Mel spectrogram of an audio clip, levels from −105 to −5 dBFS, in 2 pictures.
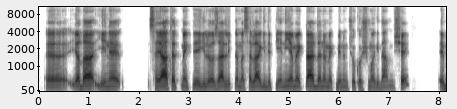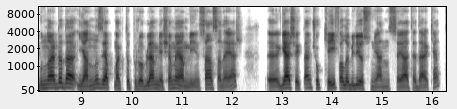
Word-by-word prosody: eee, 90 Hz, 0 st, -1 dB
ya 105 Hz, +1 st, +2 dB
da 110 Hz, -1 st, +7 dB
yine 100 Hz, +1 st, -1 dB, 0.6 s
seyahat -, -, +5 dB
etmekle 100 Hz, 0 st, -1 dB
ilgili 100 Hz, 0 st, -4 dB
özellikle 95 Hz, 0 st, -1 dB
mesela 95 Hz, 0 st, 0 dB
gidip 95 Hz, +1 st, -7 dB
yeni 90 Hz, +2 st, -4 dB
yemekler 105 Hz, 0 st, +3 dB
denemek 95 Hz, -4 st, -5 dB
benim 90 Hz, -1 st, -8 dB
çok -, -, -11 dB
hoşuma 85 Hz, -2 st, -7 dB
giden 85 Hz, -1 st, -8 dB
bir -, -, -9 dB
şey. -, -, 0 dB, 0.6 s
E, 120 Hz, -, -1 dB
bunlarda 155 Hz, +5 st, +2 dB
da 165 Hz, -2 st, +5 dB
yalnız 110 Hz, +9 st, 0 dB
yapmakta 135 Hz, -1 st, -1 dB
problem 120 Hz, +4 st, 0 dB
yaşamayan 110 Hz, -4 st, 0 dB
bir 95 Hz, 0 st, -2 dB
insansan 95 Hz, 0 st, -2 dB
eğer, 90 Hz, -, -3 dB, 0.5 s
eee, 95 Hz, 0 st, 0 dB
gerçekten 155 Hz, +2 st, +4 dB
çok 145 Hz, -2 st, -7 dB
keyif 135 Hz, +4 st, +1 dB
alabiliyorsun 130 Hz, -5 st, 0 dB
yalnız 90 Hz, +1 st, -5 dB
seyahat 90 Hz, -1 st, -1 dB
ederken. 90 Hz, -1 st, -4 dB
105 Hz, 135 wpm, -25 LUFS, 95-130 Hz, 0.6 s, da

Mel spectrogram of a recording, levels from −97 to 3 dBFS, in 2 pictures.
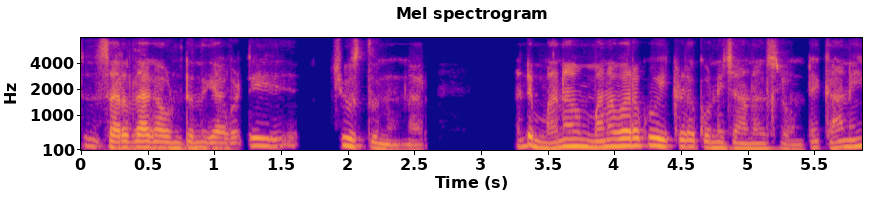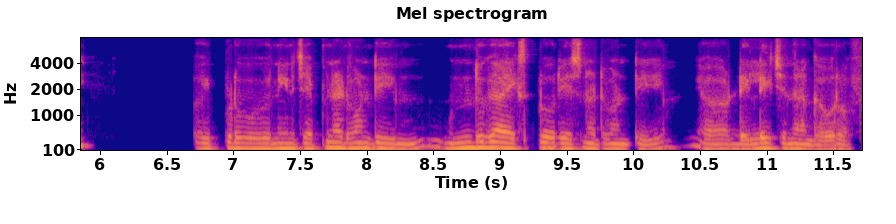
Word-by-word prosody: చు 200 Hz, -, -11 dB, 0.2 s
సరదాగా 160 Hz, 0 st, +5 dB
ఉంటుంది 150 Hz, +1 st, -1 dB
గాబట్టీ, 140 Hz, +9 st, -1 dB, 0.6 s
చూస్తునున్నారు. 120 Hz, -, -1 dB, 0.7 s
అంటే 180 Hz, -, +4 dB
మనం 185 Hz, +6 st, +5 dB, 0.2 s
మన 170 Hz, +3 st, +3 dB
వరకు 200 Hz, +1 st, +5 dB
ఇక్కడ 175 Hz, -1 st, -2 dB
కొన్ని 150 Hz, -2 st, 0 dB
ఛానల్స్‌లో 130 Hz, -1 st, -1 dB
ఉంటాయి. 155 Hz, +8 st, -9 dB
కానీ 175 Hz, +5 st, 0 dB, 0.9 s
ఆహ్, 135 Hz, -, -5 dB
ఇప్పుడూ 140 Hz, +1 st, -5 dB, 0.3 s
నేను 130 Hz, 0 st, 0 dB
చెప్పినటువంటీ 140 Hz, +1 st, -1 dB, 0.5 s
ముందుగా 150 Hz, +3 st, +2 dB
ఎక్స్‌ప్లోర్ 140 Hz, 0 st, -1 dB
జేషినటువంటీ 125 Hz, -2 st, -2 dB, 0.4 s
ఆహ్, 120 Hz, 0 st, -5 dB
ఢిల్లీకి 130 Hz, +3 st, +2 dB
చెందిన 125 Hz, -2 st, -2 dB
గౌరవ్, 115 Hz, +1 st, -5 dB
140 Hz, 130 wpm, -26 LUFS, 130-155 Hz, 0.9 s, సరదాగా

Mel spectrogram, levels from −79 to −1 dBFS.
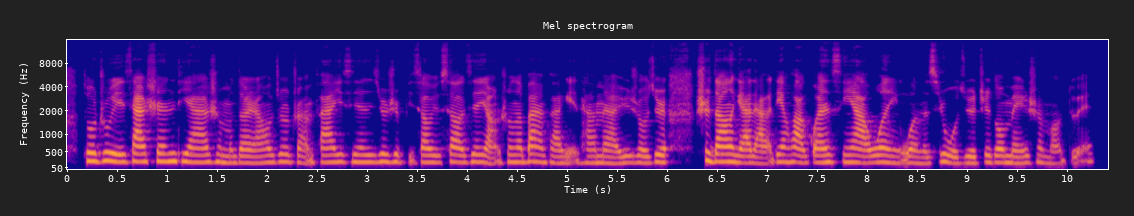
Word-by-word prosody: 多 235 Hz, -1 st, +4 dB
注 230 Hz, +1 st, +3 dB
意 215 Hz, -, +4 dB
一 -, -, +1 dB
下 220 Hz, +1 st, +6 dB
身 225 Hz, 0 st, +2 dB
体 225 Hz, -, +1 dB
啊” 200 Hz, -1 st, +1 dB
什 215 Hz, -1 st, -2 dB
么 185 Hz, -1 st, -3 dB
的， 190 Hz, -1 st, 0 dB
然 180 Hz, 0 st, -2 dB
后 195 Hz, +1 st, -2 dB
就 215 Hz, +2 st, -3 dB
是 215 Hz, -, -2 dB
转 195 Hz, -2 st, -5 dB
发 200 Hz, +1 st, 0 dB
一 210 Hz, -, -1 dB
些 205 Hz, 0 st, -3 dB
就 215 Hz, +1 st, 0 dB
是 215 Hz, +1 st, -1 dB
比 200 Hz, -, -11 dB
较 200 Hz, -1 st, -1 dB
有 195 Hz, -, -4 dB
效 205 Hz, +1 st, 0 dB
一 195 Hz, -, -2 dB
些 210 Hz, +1 st, -2 dB
养 195 Hz, -, -1 dB
生 205 Hz, -1 st, -4 dB
的 205 Hz, -, 0 dB
办 210 Hz, -1 st, +1 dB
法 180 Hz, -2 st, -3 dB
给 -, -, -5 dB
他 185 Hz, 0 st, -5 dB
们 185 Hz, -1 st, -2 dB
啊， 170 Hz, -1 st, -1 dB
有 185 Hz, +2 st, -3 dB
时 190 Hz, 0 st, -4 dB
候 180 Hz, -, 0 dB
就 210 Hz, -, 0 dB
是 200 Hz, -, +2 dB, 0.3 s
适 250 Hz, -, +3 dB
当 220 Hz, -1 st, +5 dB
地 215 Hz, -, +4 dB
给 195 Hz, -, +2 dB
他 185 Hz, 0 st, +3 dB
打 170 Hz, -2 st, 0 dB
个 -, -, -4 dB
电 210 Hz, -1 st, -1 dB
话 200 Hz, -2 st, +3 dB
关 195 Hz, +2 st, +2 dB
心 205 Hz, 0 st, -3 dB
啊， 190 Hz, -2 st, +4 dB
问 195 Hz, +1 st, +2 dB
一 180 Hz, -, -5 dB
问 180 Hz, -2 st, -2 dB
的， 170 Hz, -, -6 dB
其 170 Hz, -, -6 dB
实 220 Hz, -, 0 dB
我 185 Hz, -4 st, 0 dB
觉 180 Hz, +2 st, -5 dB
得 175 Hz, -, 0 dB
这 200 Hz, +2 st, -4 dB
都 195 Hz, 0 st, +1 dB
没 180 Hz, -1 st, -2 dB
什 195 Hz, 0 st, -6 dB
么， 170 Hz, -1 st, -9 dB
对。 225 Hz, -2 st, -10 dB
200 Hz, 390 characters per minute, -24 LUFS, 185-210 Hz, 0.3 s, 下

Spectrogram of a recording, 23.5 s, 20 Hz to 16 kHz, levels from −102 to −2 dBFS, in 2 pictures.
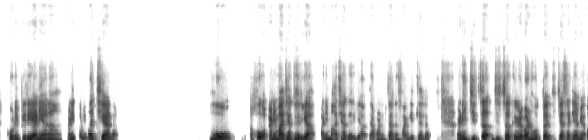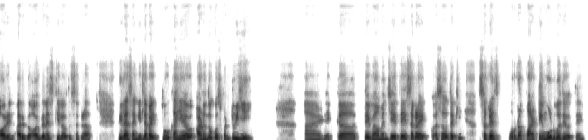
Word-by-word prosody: कोणी 180 Hz, -1 st, -1 dB
बिर्याणी 180 Hz, +6 st, +4 dB
आणा 245 Hz, +2 st, +1 dB, 0.3 s
आणि 205 Hz, +2 st, -1 dB
कोणी 235 Hz, +8 st, -5 dB
मच्छी 350 Hz, -2 st, +1 dB
आणा. -, -, +3 dB, 1.9 s
हो, 235 Hz, -4 st, +5 dB, 0.4 s
हो 220 Hz, -1 st, +7 dB, 0.2 s
आणि 230 Hz, +2 st, +2 dB
"माझ्या 220 Hz, 0 st, +3 dB
घरी 220 Hz, -2 st, +1 dB
या -, -, +7 dB, 0.3 s
आणि 195 Hz, +4 st, -3 dB
माझ्या 190 Hz, -1 st, -4 dB
घरी 165 Hz, -3 st, -5 dB
या." -, -, -7 dB
त्या -, -, -8 dB
माणसाने 165 Hz, 0 st, -7 dB
सांगितलेलं 140 Hz, -2 st, -9 dB, 0.6 s
आणि 185 Hz, +2 st, +2 dB
जिचं 185 Hz, +4 st, +2 dB, 0.2 s
जिचं 190 Hz, +3 st, -1 dB
केळवण 200 Hz, -1 st, +3 dB
होतं, 190 Hz, -4 st, 0 dB
जिच्यासाठी 180 Hz, +1 st, -4 dB
आम्ही 185 Hz, +1 st, -1 dB
ऑरेज 165 Hz, -1 st, +4 dB
अर्ग 170 Hz, 0 st, +3 dB
ऑर्गनाइज 170 Hz, +4 st, +1 dB
केलं 175 Hz, -2 st, -1 dB
होतं 170 Hz, 0 st, -2 dB
सगळं, 160 Hz, 0 st, -5 dB, 0.6 s
तिला 190 Hz, +2 st, +5 dB
सांगितलं, 230 Hz, +2 st, 0 dB
"बाई 220 Hz, +1 st, +5 dB, 0.2 s
तू 285 Hz, +5 st, +1 dB
काही 285 Hz, -2 st, +2 dB
अ, 250 Hz, -, +6 dB, 0.2 s
आणू 190 Hz, +3 st, +2 dB
नकोस 225 Hz, +3 st, -1 dB
पण 290 Hz, 0 st, -3 dB
तू 310 Hz, -, +3 dB
ये." 195 Hz, -9 st, +2 dB, 1.2 s
आणिक, 170 Hz, +3 st, -7 dB, 0.5 s
तेव्हा 210 Hz, -1 st, +2 dB
म्हणजे 240 Hz, +1 st, 0 dB
ते 260 Hz, 0 st, +4 dB
सगळं 250 Hz, -1 st, +2 dB
एक 255 Hz, 0 st, -4 dB
असं 220 Hz, +3 st, -3 dB
होतं 240 Hz, +1 st, +2 dB
की 340 Hz, -1 st, -8 dB, 0.4 s
सगळेच 275 Hz, +3 st, +2 dB, 0.2 s
पूर्ण 260 Hz, +6 st, -1 dB
पार्टी 220 Hz, +1 st, 0 dB
मूडमध्ये 215 Hz, -3 st, +3 dB
होते 175 Hz, +2 st, -4 dB
200 Hz, 150 wpm, -22 LUFS, 175-230 Hz, 1.9 s, हो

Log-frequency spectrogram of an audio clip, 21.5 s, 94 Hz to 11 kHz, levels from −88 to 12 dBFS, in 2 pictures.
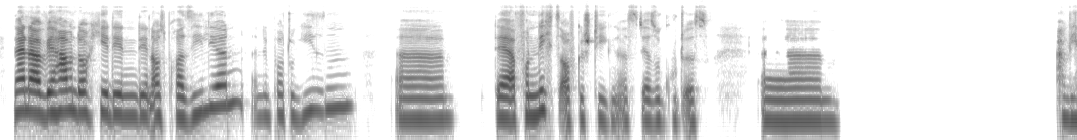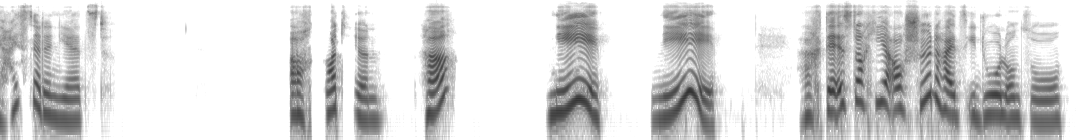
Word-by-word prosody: Nein, 250 Hz, +1 st, +4 dB
aber, 240 Hz, -2 st, +6 dB
wir 235 Hz, +1 st, +1 dB
haben 250 Hz, 0 st, +3 dB
doch 235 Hz, -2 st, -2 dB
hier 230 Hz, +3 st, -5 dB
den 220 Hz, -1 st, -5 dB
den 215 Hz, -, -5 dB
aus 210 Hz, -2 st, -5 dB
Brasilien, 275 Hz, -, -5 dB
den 210 Hz, 0 st, -17 dB
Portugiesen, 255 Hz, +8 st, -11 dB, 0.4 s
ähm, 195 Hz, 0 st, -9 dB, 0.4 s
der 195 Hz, -2 st, 0 dB
von 210 Hz, +2 st, -5 dB
nichts 250 Hz, +2 st, -5 dB
aufgestiegen 185 Hz, -1 st, -8 dB
ist, 185 Hz, 0 st, -16 dB
der 185 Hz, -, -7 dB
so 185 Hz, +1 st, -11 dB
gut 185 Hz, +1 st, -21 dB
ist. 180 Hz, +1 st, -12 dB, 0.5 s
Ähm 185 Hz, -1 st, -8 dB, 2.2 s
Ah, -, -, -11 dB
wie 195 Hz, -1 st, -8 dB
heißt 295 Hz, -, -8 dB
der 310 Hz, -, +1 dB
denn 220 Hz, -4 st, -3 dB
jetzt? 190 Hz, -1 st, -7 dB, 1.8 s
Ach 225 Hz, -3 st, +1 dB
Gottchen. 200 Hz, -7 st, 0 dB, 0.4 s
Ha? 235 Hz, +1 st, +8 dB, 1.0 s
Ne, 255 Hz, -, +6 dB, 0.5 s
ne. 315 Hz, -, +4 dB, 0.9 s
Ach, 210 Hz, +2 st, -5 dB
der 250 Hz, -1 st, +6 dB
ist 300 Hz, +4 st, -3 dB
doch 345 Hz, -1 st, +5 dB
hier 330 Hz, -6 st, +1 dB
auch 285 Hz, -, +2 dB
Schönheitsidol 220 Hz, -, +1 dB
und 200 Hz, 0 st, -3 dB
so. 185 Hz, +1 st, -6 dB
215 Hz, 120 wpm, -22 LUFS, 190-255 Hz, 2.2 s, Ha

